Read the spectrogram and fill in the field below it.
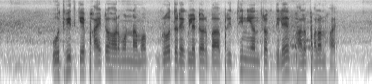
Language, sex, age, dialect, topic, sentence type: Bengali, male, 25-30, Standard Colloquial, agriculture, statement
